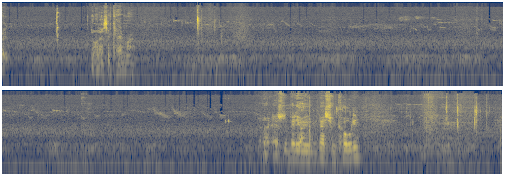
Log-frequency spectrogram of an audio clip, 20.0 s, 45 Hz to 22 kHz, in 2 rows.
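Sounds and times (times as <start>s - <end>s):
pigeons cooing: 0.0s - 20.0s
small birds chirping: 0.0s - 20.0s
sharp click: 3.9s - 4.4s.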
